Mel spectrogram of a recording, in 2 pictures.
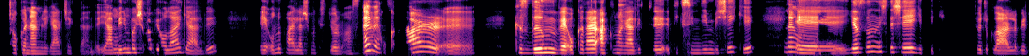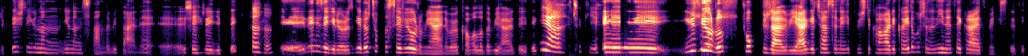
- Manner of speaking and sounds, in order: tapping; chuckle; other background noise
- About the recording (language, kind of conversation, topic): Turkish, podcast, Kıyı ve denizleri korumaya bireyler nasıl katkıda bulunabilir?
